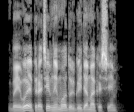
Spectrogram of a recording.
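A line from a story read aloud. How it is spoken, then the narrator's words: Dry. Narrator (Russian): сухо ответил ведьмак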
